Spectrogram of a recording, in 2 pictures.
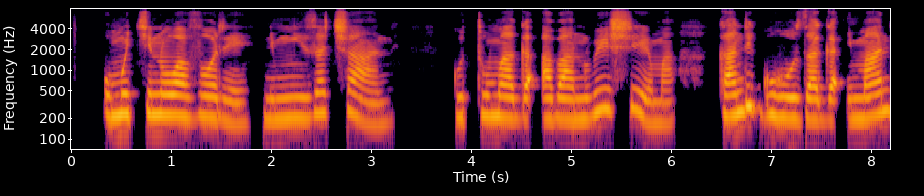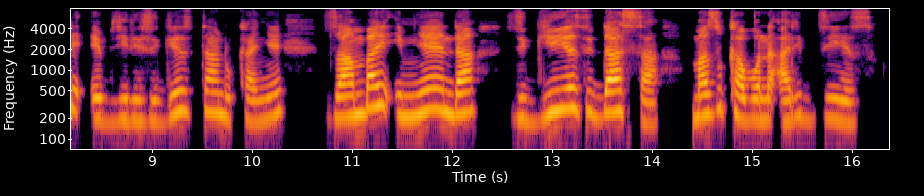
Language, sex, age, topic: Kinyarwanda, female, 18-24, government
